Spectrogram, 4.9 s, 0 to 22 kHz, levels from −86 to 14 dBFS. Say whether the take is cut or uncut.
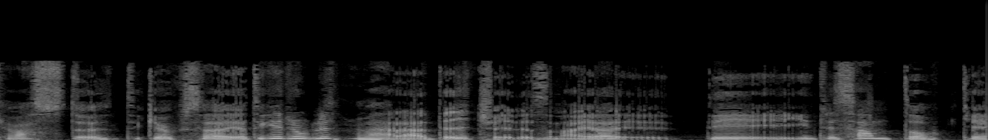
uncut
